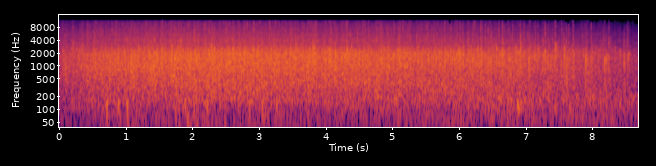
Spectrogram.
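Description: An audience bursts into applause to welcome a guest on stage, a loud, sustained roar of many clapping hands that stays full for most of its length and tapers off at the end.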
